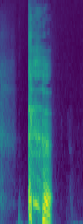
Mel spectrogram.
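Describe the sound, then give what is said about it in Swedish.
One loud cough, a harsh burst with a short rough follow-through, heard on its own with no talking. It has the heavy, phlegmy quality of a wet chesty cough; the coughing brings up phlegm and is painful. “Alltså, när jag hostar så flyger upp slembollar och liksom, det gör ont när jag hostar.”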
